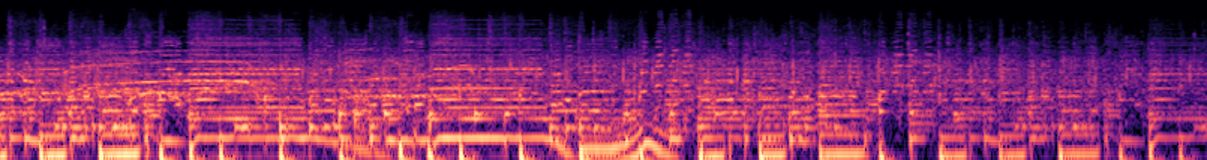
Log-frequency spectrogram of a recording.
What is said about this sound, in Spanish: Cumbia colombiana, chavos.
